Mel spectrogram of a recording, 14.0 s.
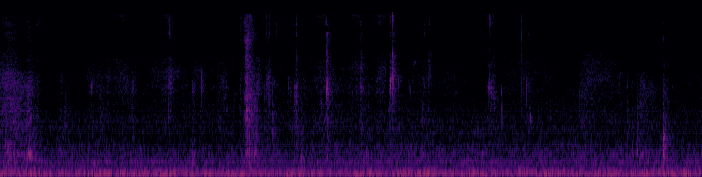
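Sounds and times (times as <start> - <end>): steady low hum: 0.0 - 14.0
person chewing: 1.3 - 11.7.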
